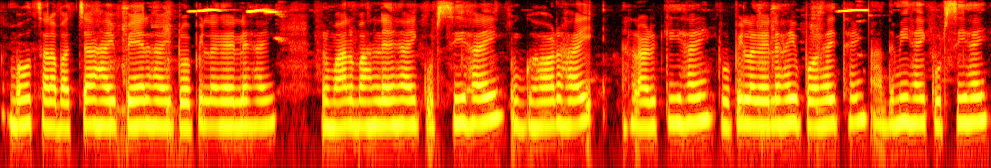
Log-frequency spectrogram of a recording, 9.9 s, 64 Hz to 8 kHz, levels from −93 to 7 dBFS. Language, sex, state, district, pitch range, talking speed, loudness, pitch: Bajjika, female, Bihar, Vaishali, 220-235 Hz, 170 wpm, -13 LUFS, 225 Hz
